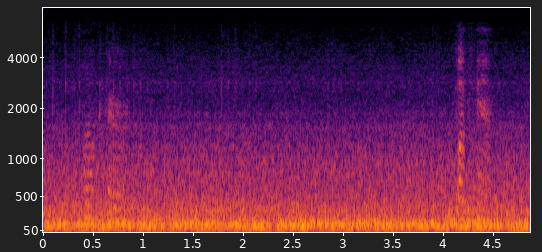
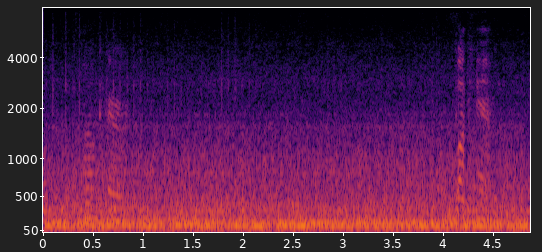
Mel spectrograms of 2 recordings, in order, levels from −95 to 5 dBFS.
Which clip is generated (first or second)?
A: first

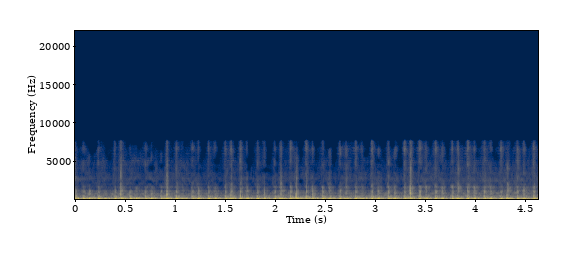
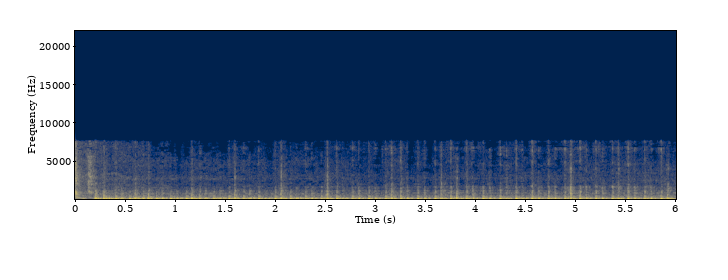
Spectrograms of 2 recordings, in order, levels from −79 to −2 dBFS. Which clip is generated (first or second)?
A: first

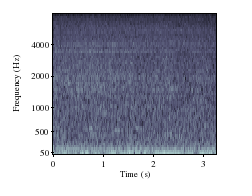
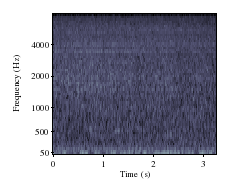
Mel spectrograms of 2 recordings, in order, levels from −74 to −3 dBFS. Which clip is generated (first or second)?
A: second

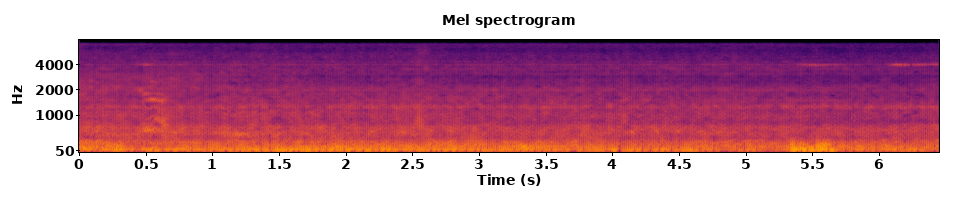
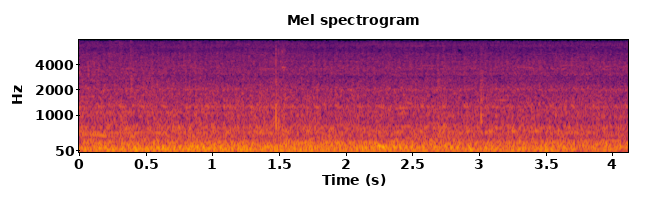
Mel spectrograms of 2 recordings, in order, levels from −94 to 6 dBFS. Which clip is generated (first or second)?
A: first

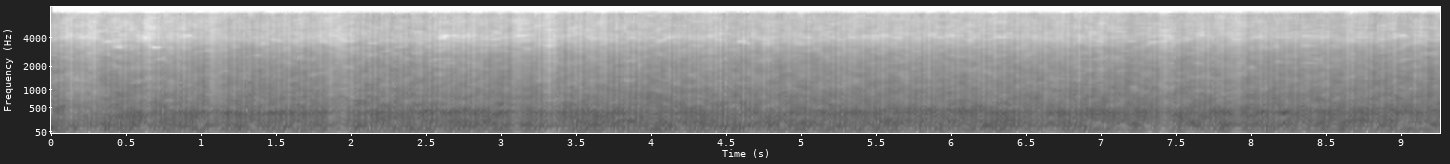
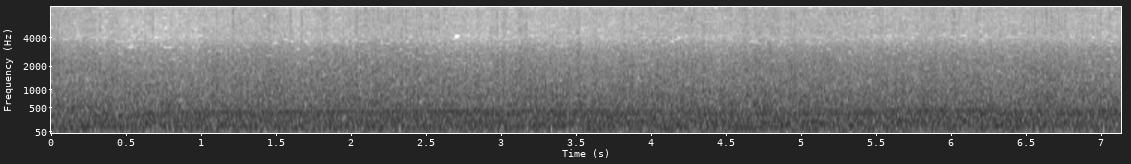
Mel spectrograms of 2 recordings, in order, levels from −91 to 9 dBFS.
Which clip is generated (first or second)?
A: first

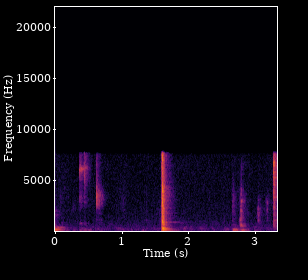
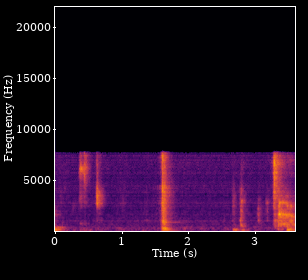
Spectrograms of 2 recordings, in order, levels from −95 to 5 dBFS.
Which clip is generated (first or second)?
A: second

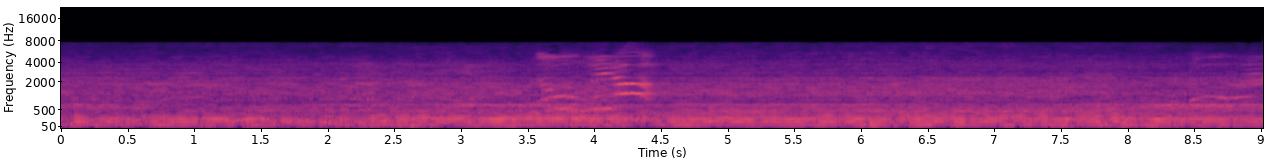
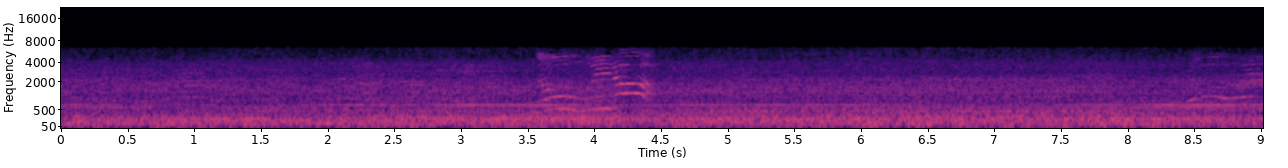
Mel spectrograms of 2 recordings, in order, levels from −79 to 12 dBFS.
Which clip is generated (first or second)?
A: first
